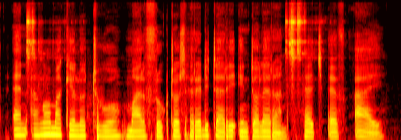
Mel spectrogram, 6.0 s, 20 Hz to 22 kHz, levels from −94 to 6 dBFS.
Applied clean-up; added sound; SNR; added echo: neural mask model RNNoise.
